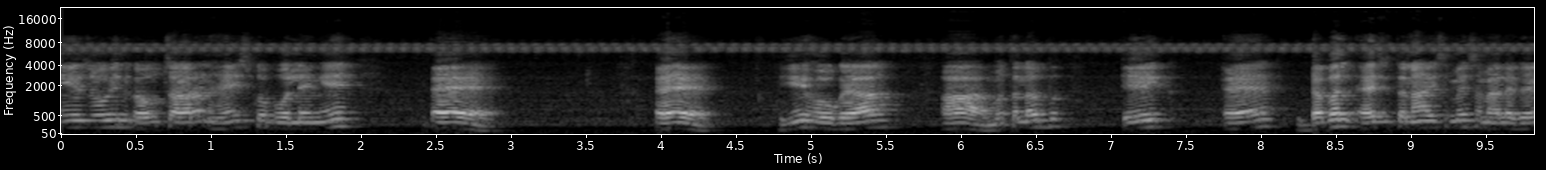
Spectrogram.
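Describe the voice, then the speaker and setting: A man's voice: on the high side, sharp tone, poor audio. A man teaching a grammar lesson, patiently repeating and drawing out vowel sounds while addressing his listeners as friends.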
